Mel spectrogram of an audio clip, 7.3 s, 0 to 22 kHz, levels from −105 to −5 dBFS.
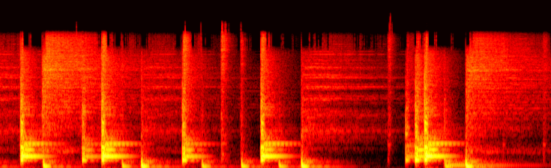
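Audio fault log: throughout  Bluetooth SBC compression: The music carries a gritty, grainy edge, and its top end is thin and unsteady, with treble that fades in and out instead of holding. This is likely a Bluetooth link using SBC at a low rate, which fits around 80 kbps. Splitting the audio into a few wide bands with crude bit sharing starves the upper bands and quantises the rest coarsely, leaving audible noise and aliasing on the music.
0.32–7.21 s  clock slip clicks: Faint, evenly spaced ticks run through almost the whole clip, one roughly every 0.4 s, about twenty in all, and they stand out most on sustained and bright passages. The likely cause is two devices running on unsynchronised clocks that differ by something like 70 ppm, so each time the drift reaches a full sample, a single sample is dropped or repeated, leaving a tiny step in the waveform.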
